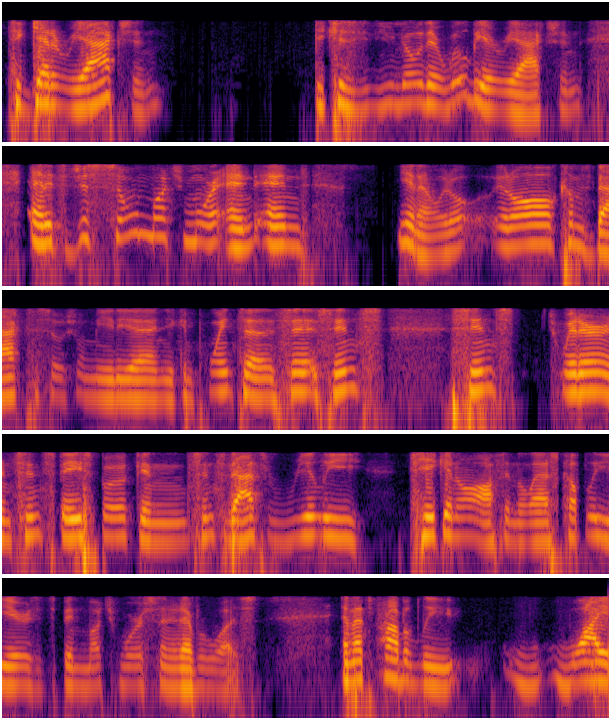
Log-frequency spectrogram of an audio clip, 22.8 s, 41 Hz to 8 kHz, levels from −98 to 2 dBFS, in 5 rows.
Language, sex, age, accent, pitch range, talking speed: English, male, 30-49, American, 145-190 Hz, 175 wpm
